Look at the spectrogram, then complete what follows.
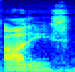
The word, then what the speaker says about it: Hades: he would be pronounced Hades. They do not pronounce the H the way we do it, the Hades.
